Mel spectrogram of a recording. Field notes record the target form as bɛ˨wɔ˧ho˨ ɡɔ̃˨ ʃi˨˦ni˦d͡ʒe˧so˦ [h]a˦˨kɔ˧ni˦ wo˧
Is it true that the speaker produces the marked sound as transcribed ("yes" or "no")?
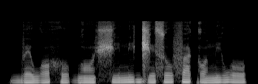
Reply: no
